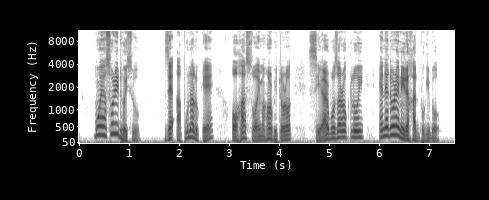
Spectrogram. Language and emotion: Assamese, surprised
